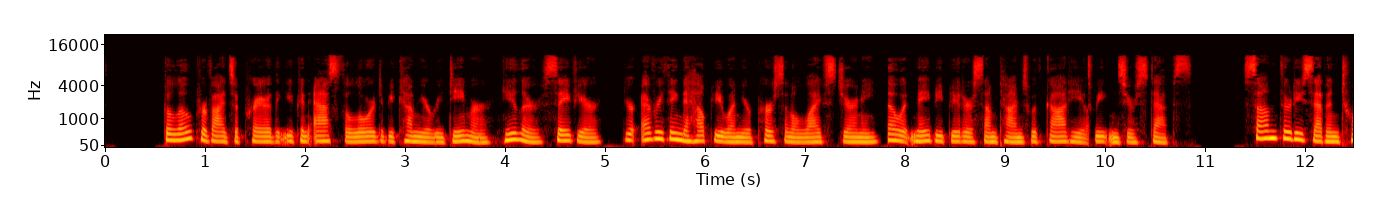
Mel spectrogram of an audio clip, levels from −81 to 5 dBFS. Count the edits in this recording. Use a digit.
3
